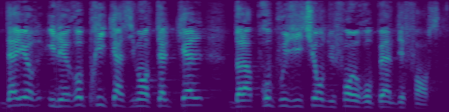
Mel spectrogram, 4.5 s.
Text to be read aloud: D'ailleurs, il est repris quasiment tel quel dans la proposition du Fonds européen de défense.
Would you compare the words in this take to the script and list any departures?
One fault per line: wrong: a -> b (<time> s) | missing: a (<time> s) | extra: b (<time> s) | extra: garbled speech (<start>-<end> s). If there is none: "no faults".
no faults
